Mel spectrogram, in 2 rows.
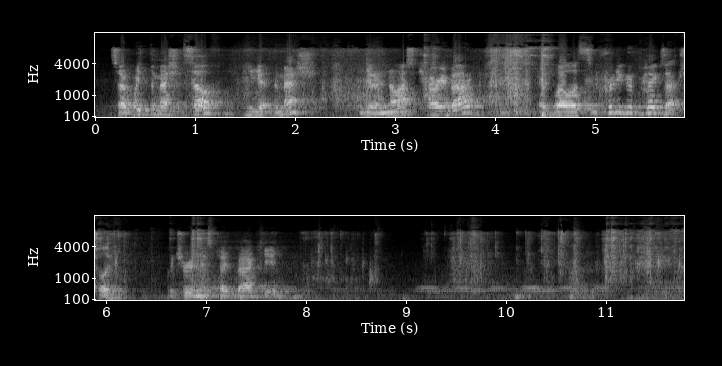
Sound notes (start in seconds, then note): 4.1 pegs clinking; 9.2 bag clicking open; 11.5 pegs clinking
